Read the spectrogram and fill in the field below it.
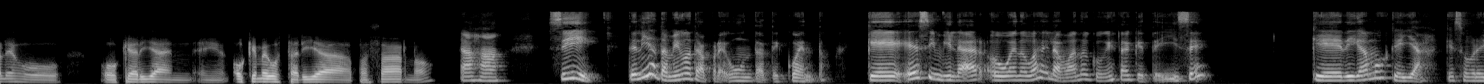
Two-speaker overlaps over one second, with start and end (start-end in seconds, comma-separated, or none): none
